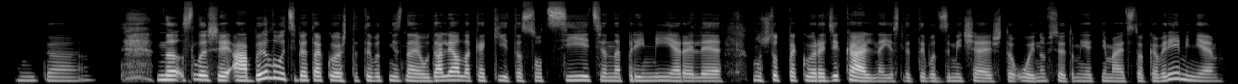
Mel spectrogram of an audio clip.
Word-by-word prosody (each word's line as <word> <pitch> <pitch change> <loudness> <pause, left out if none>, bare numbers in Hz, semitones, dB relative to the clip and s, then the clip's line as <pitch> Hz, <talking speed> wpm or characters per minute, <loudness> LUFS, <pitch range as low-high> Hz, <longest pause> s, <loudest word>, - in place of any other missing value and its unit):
Н-да. 180 0 -10 0.7
Ну, 210 -1 +6
слушай, 205 -2 +3
а 185 -1 +7
было 280 - +4
у - - +1
тебя 200 -3 +1
такое, 190 -1 +2
что 175 +3 -10
ты 190 - -2
вот, 180 -1 -5
не 190 -2 -3
знаю, 170 -2 0
удаляла 185 +2 +4
какие-то 175 0 -4
соцсети, 190 +2 -1
например, 175 0 -3
или, 160 -1 -1 0.3
ну 190 -2 -5
что-то 205 +3 -3
такое 180 -1 0
радикальное, 175 -4 +4
если 155 +1 -8
ты 170 +3 -8
вот 155 -2 -7
замечаешь, 155 -1 -4
что: 165 - -5
"Ой, 155 -3 -4
ну, 165 +2 -8
всё, 165 - -6
это 160 +2 -7
у - - -11
меня 155 -1 -7
отнимает 150 -1 -6
столько 160 -1 -6
времени". 175 - -2
175 Hz, 175 wpm, -21 LUFS, 160-190 Hz, 0.7 s, а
